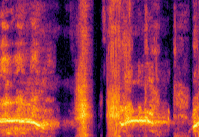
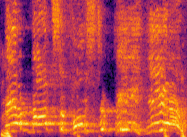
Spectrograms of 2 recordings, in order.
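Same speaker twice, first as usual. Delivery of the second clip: very low-pitched, indignant, angry tone; 12 semitones lower than usual. Arguing while being told to lower the voice: loud angry voice. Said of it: "If you don't lower your voice".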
